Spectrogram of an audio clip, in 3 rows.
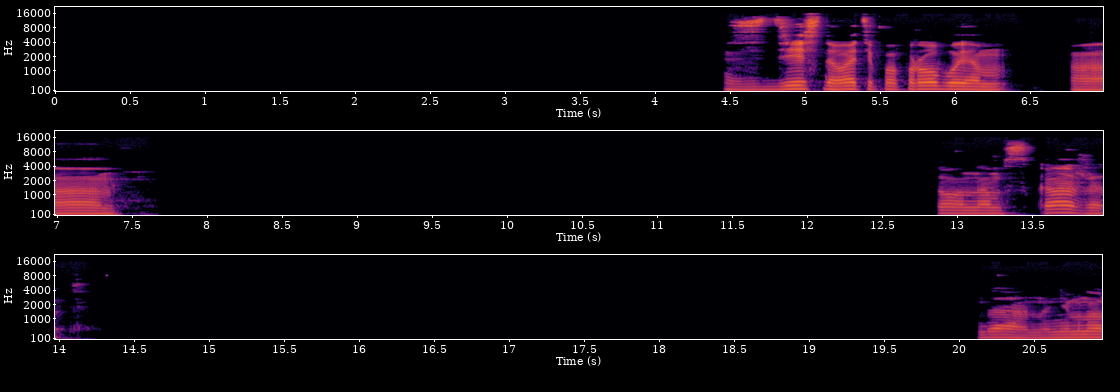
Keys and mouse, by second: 3.1 click, 4.5 shift+click, 5.3 click, 8.2 click, 10.0 click, 13.0-14.3 middle drag, 14.7 middle click, 16.1-18.2 middle drag, 18.8 shift+middle click, 20.3-20.9 middle drag.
